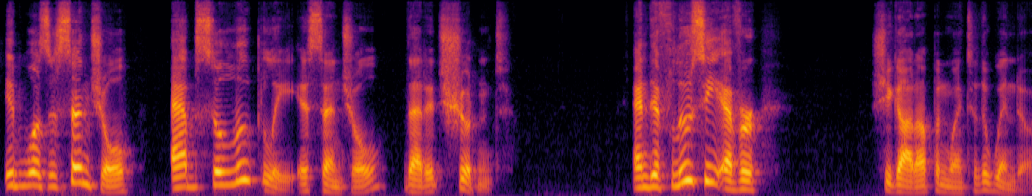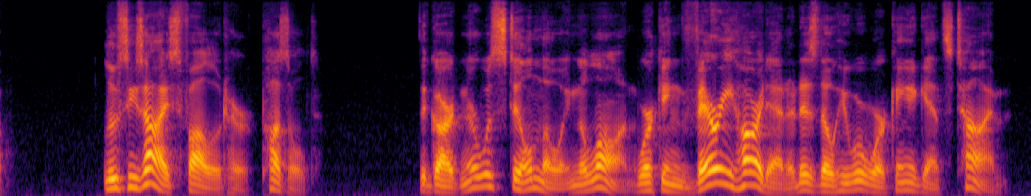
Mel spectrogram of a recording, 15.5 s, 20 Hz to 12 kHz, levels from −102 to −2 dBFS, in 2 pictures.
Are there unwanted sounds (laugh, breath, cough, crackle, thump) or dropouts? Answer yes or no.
no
